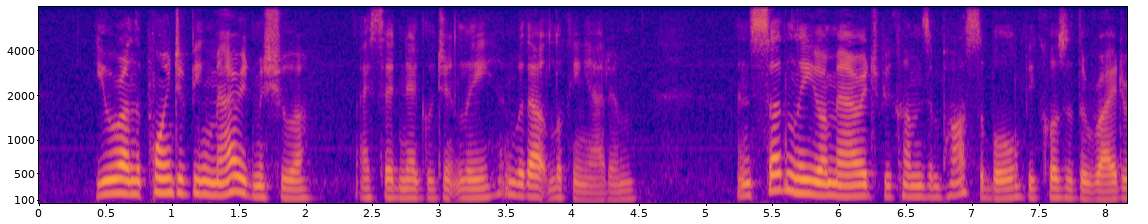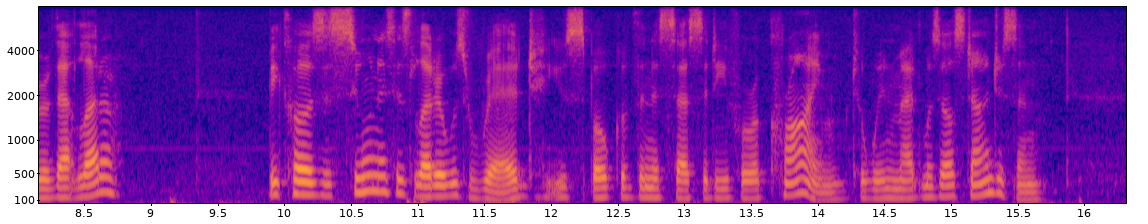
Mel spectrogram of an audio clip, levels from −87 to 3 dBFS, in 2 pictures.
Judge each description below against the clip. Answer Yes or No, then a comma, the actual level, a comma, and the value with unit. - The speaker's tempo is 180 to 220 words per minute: Yes, average, 185 wpm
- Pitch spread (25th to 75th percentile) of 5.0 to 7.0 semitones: Yes, wide, 5.4 semitones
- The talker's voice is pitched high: No, medium, 155 Hz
